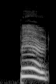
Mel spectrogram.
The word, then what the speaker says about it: bear: bear，b e a r，bear，其中 e a r 字母组合读作 air。所以整个这个词读作 bear。 bear 这个词它有很多的含义，这里我们挑选三个最常见的意思。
